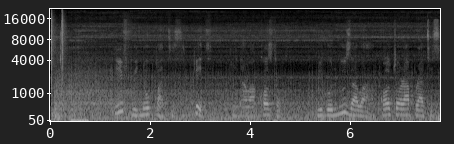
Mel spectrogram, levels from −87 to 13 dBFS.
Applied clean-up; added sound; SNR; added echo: none; Fire; -1 dB; none.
